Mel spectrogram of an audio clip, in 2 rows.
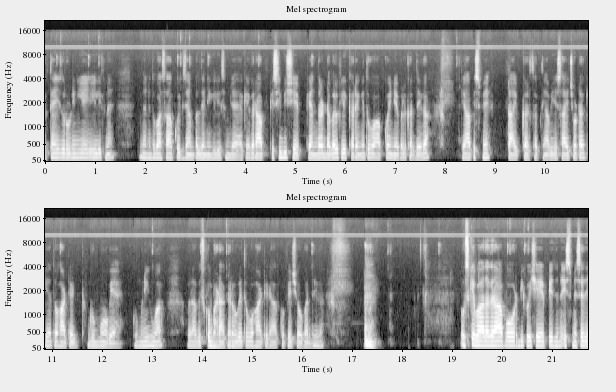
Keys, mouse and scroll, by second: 11.1-19.7 drag.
